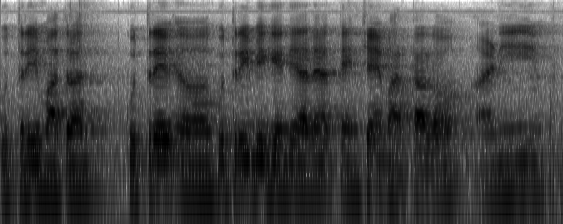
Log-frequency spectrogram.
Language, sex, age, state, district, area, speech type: Goan Konkani, male, 30-45, Goa, Pernem, rural, spontaneous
